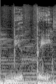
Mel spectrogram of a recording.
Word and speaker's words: біти: Наголос гурт ставить саме так: біти.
